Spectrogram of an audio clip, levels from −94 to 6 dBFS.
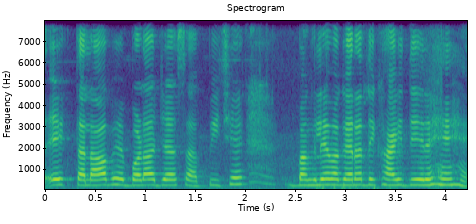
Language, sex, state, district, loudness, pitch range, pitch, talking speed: Hindi, female, Uttar Pradesh, Hamirpur, -15 LUFS, 260-275 Hz, 265 Hz, 170 wpm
